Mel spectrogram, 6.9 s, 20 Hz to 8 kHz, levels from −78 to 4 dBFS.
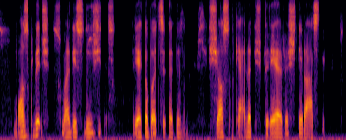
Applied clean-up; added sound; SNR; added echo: neural diffusion model UNIVERSE++.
